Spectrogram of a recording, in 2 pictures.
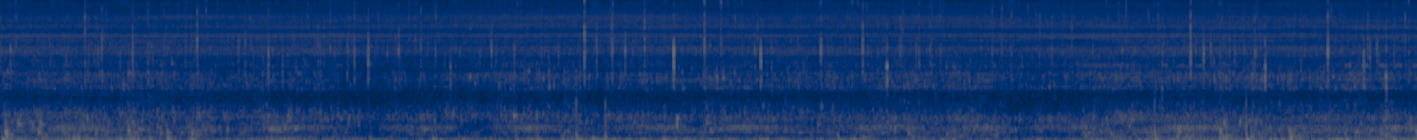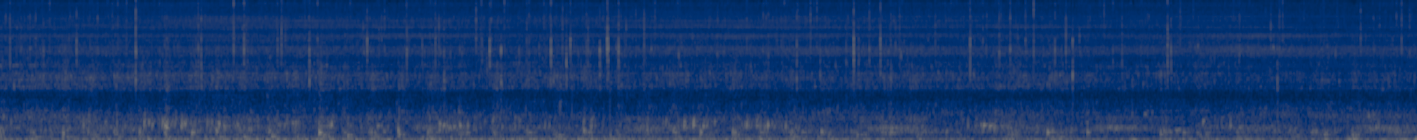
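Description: Water noise picked up by a camera held underwater: a muffled, churning rumble that swells unevenly about once a second, with scattered faint clicks over it. It grows somewhat louder from about twelve seconds in.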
